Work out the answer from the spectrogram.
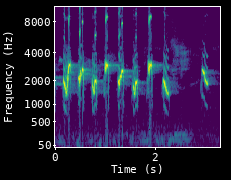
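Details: Short yellow-vented bulbul phrase used to lure birds: eight quick bubbly, twisting whistled notes in a row, then a brief gap and one final note.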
